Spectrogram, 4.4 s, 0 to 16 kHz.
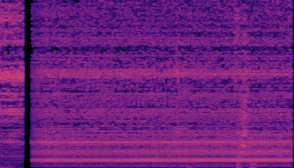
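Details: Toshiba fridge, 15 years old, after repair of a clogged capillary tube (capillary and filter replaced, refrigerant recharged); steady, even mid-pitched compressor hum with no knocks, rattles or cycling, running normally.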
